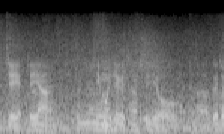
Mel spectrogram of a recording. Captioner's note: mandarin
